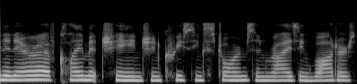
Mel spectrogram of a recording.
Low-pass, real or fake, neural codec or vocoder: 7.2 kHz; real; none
